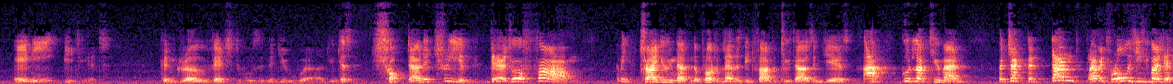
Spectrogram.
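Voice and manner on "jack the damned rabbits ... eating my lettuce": put-on grumbling king voice, a little upset. Playing King George the Third in a mock interview: playing King George the Third. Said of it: "His Majesty King George the Third".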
